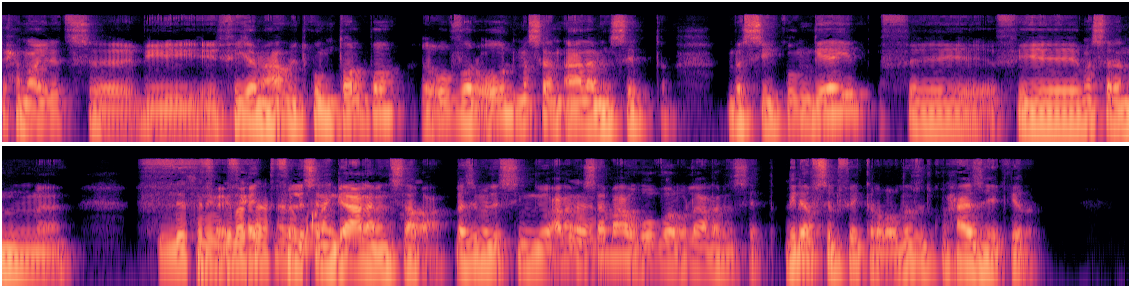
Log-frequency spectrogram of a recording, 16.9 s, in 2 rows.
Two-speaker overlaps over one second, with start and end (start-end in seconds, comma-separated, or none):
9.6-11.7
